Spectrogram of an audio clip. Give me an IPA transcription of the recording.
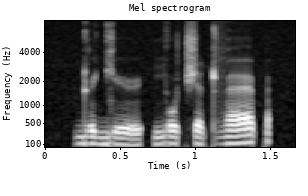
ɖøɡʲø | jot͡ʃæʈvæp

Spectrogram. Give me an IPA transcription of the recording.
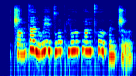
ʈ͡ʂɑ˧˥ŋt̪a˥˧nlwe˥˧ɪ̯ t̪wɔ˥˩pʰjo˥ʊ̯pwɑ˥ŋt̪ʰo˥˩ʊ̯ pə˧˥nʈ͡ʂɤ̰˨˩˦

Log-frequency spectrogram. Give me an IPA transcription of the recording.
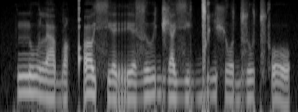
nulabʌ qʼusʲarʲɛ zɯd͡ʒazʲe ɡ͡ǀiʃod͡zut͡sʼo

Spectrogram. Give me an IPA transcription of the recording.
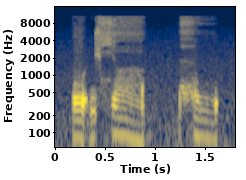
və̰ɖça̤ | ħṳ

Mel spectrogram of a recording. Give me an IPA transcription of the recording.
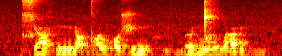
ɕa˧xĩː˦ ɾḭ˨dˤɘ˨ ŋɔ˨ʒĩ˦˨fḭ˦ bəː˦ŋ͡ǀə̃˧wa˨ ɾi˧

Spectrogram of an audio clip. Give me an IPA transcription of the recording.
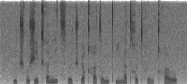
ʉt͡ʃʰoʃe kʰɐŋɨ t͡sʰɵ t͡ʃʼʉqʰɐtoŋtʼiŋ atχʉtfɵŋ qʰo

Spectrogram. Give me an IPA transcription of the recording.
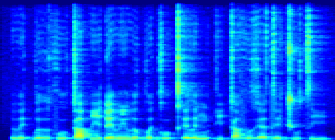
βe˨ɡ͡bʊ˦rfuː˦ ɡa˦piː˦ɗe˦βĩ˦ βɪ˦ɡʷe˨˦ɡuː˦˨kʰɪ˦ lɪ˦ŋʊ˦ki˨˦ka˨ vʊ˨ɣɛ˨˦deː˨ d͡ʒuː˨t͡si˦˨

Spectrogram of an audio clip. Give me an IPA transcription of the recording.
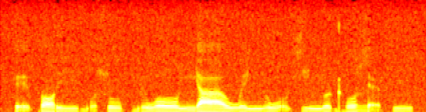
ḛ˧˥p ɾɔ˥˩ɾiː˩ bo̰˩ɬuː˩pbɪ˩woː˥˩ ɲaː˥˩ we˩ɲʊ˩wo̰˧˥ çi˥˩ɲo˩ɖʱo˧˥ɮɛ̰˥˩ pi˥˩

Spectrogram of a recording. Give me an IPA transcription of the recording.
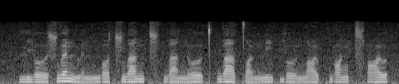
ljo˨˩ʊ̯swə˥˩nɻə˩n n̪wɔ˧˥t͡swa˥nt͡sʰwa˨˩n o˥˧ʊ̯t̪ʰwä˥˩t̪ɑ˩ʊ̯ n̪i˧˥pjo˨˩ʊ̯n̪ɑ˧˥ʊ̯ kwɑ˥ŋt͡sʰɑ˥ʊ̯

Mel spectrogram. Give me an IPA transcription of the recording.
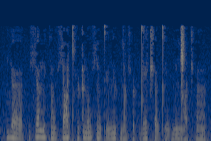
ʎœ | çœmikœ̃w çɑ cʰyʈ ŋɵwçĩwkʼy nyʈɟɑ̃t͡ʃʼoʈ det͡ʃʼœwkʼiw bĩŋ͡ǁɑ t͡ʃʼœ̃

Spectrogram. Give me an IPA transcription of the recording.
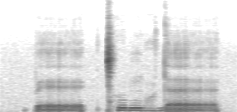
pɛ̰ | ǀʰʊŋ͡mɔ̤dæ̰

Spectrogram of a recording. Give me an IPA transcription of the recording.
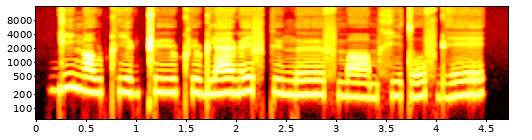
ɡiŋɑw ʈʰiɖ ǁyːʈʰyɖjæ ɳefkyŋ ɾøːfmɑːm xitof ɖʱe

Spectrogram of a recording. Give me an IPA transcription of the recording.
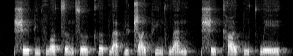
ʂɻ̩˥py˨nfwɔ˧˥ t͡sɤ̰˨˩ŋso˧˥ʊ̯kʰɤ˥˩pwä̰˨˩ py˥˩ ʈ͡ʂɑ˧˥ʊ̯pʰy˥˩nkwa˧˥n | ʂɻ̩˧˥ kʰɑ˥˧ʊ̯pu˥˩ t̪ʰwe˧˥ɪ̯

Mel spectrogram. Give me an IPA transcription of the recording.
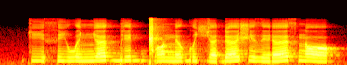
kiθiwəɲɜ ɡ͡bɪd ɡ͡ǁɔnəɡʷɛ çɜɗɜʃɪ ðɪɾɜθnɔ

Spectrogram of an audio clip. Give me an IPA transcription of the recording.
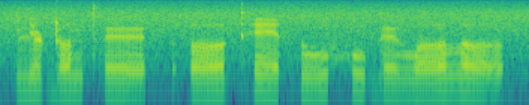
lʲøɖɤnt̪ʰø | ʔɤ kʰeθu xuɡøβɤ ðɤ

